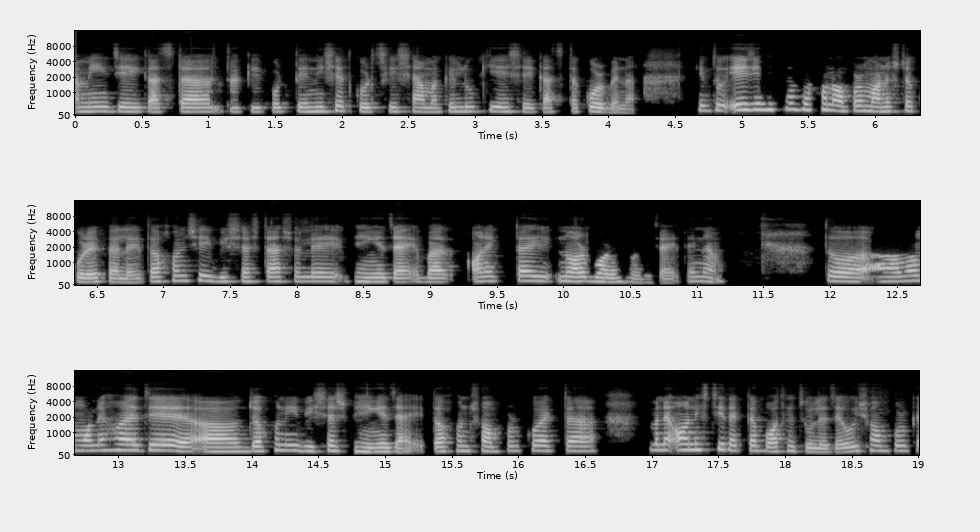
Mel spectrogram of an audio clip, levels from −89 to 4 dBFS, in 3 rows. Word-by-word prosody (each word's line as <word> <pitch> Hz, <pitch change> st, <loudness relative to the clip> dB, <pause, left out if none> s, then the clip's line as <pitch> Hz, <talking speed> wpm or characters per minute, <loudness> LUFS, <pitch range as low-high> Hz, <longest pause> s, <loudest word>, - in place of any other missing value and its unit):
আমি 190 Hz, +1 st, 0 dB, 0.2 s
যেই 185 Hz, -1 st, 0 dB
কাজটা 175 Hz, 0 st, +1 dB, 0.3 s
তাকে 175 Hz, 0 st, -5 dB
করতে 180 Hz, +1 st, -4 dB
নিষেধ 200 Hz, +2 st, -2 dB
করছি 180 Hz, +1 st, -3 dB
সে 180 Hz, -, -9 dB
আমাকে 170 Hz, +1 st, -5 dB
লুকিয়ে 190 Hz, 0 st, -3 dB
সে 175 Hz, -, -2 dB
কাজটা 170 Hz, -, -4 dB
করবে 175 Hz, -4 st, +1 dB
না।" -, -, -7 dB, 0.5 s
কিন্তু 225 Hz, +1 st, -4 dB
এই 260 Hz, -, +7 dB
জিনিসটা 265 Hz, +1 st, 0 dB
যখন 255 Hz, +1 st, -1 dB
অপর 210 Hz, +1 st, -1 dB
মানুষটা 190 Hz, +2 st, 0 dB
করে 170 Hz, 0 st, +5 dB
ফেলে 160 Hz, -2 st, 0 dB
তখন 195 Hz, +3 st, -1 dB
সেই 225 Hz, -2 st, -1 dB
বিশ্বাসটা 190 Hz, 0 st, -3 dB
আসলে 195 Hz, 0 st, -4 dB, 0.3 s
ভেঙে 180 Hz, -1 st, 0 dB
যায় 165 Hz, 0 st, +4 dB
বা 165 Hz, -, +5 dB, 0.3 s
অনেকটাই 205 Hz, +2 st, 0 dB, 0.2 s
নড়বড়ে 190 Hz, -3 st, +3 dB
হয়ে 145 Hz, -2 st, -10 dB
যায়। 145 Hz, -, -3 dB
তাই 195 Hz, -, -6 dB
না? -, -, 0 dB, 0.9 s
তো 210 Hz, -, 0 dB, 0.5 s
আমার 215 Hz, +3 st, +1 dB
মনে 230 Hz, +1 st, +2 dB
হয় 240 Hz, -1 st, +6 dB
যে 235 Hz, -, +4 dB, 0.4 s
আ -, -, +8 dB, 0.3 s
যখনি 230 Hz, +4 st, -1 dB, 0.2 s
বিশ্বাস 210 Hz, +2 st, -1 dB
ভেঙে 180 Hz, -1 st, +2 dB
যায় 155 Hz, -, 0 dB
তখন 195 Hz, +3 st, 0 dB
সম্পর্ক 205 Hz, +2 st, -2 dB, 0.2 s
একটা 210 Hz, -1 st, -1 dB, 0.6 s
মানে 245 Hz, 0 st, +2 dB
অনিশ্চিত 255 Hz, 0 st, 0 dB
১ -, -, +3 dB
একটা 220 Hz, -1 st, -1 dB
পথে 185 Hz, +3 st, +1 dB
চলে 165 Hz, -2 st, 0 dB
যায়। 165 Hz, +2 st, 0 dB
ওই 210 Hz, -, -3 dB
সম্পর্কে 220 Hz, 0 st, -2 dB
195 Hz, 180 wpm, -22 LUFS, 180-220 Hz, 0.9 s, আ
